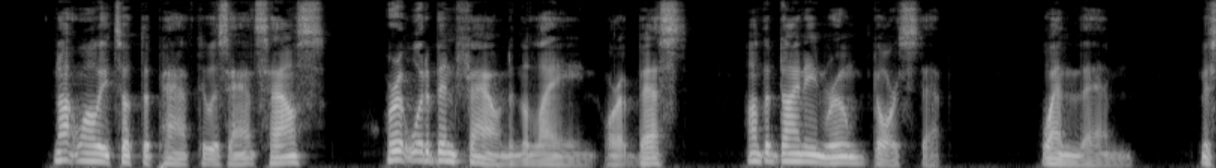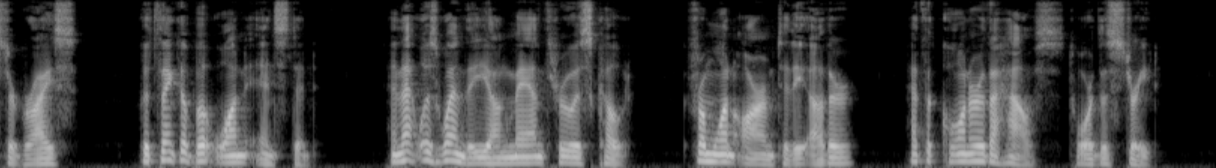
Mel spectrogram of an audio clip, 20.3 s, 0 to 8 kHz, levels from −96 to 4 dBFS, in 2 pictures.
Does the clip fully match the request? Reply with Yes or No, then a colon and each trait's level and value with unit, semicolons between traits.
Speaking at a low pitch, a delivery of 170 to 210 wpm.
Yes: low, 105 Hz; average, 185 wpm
